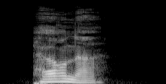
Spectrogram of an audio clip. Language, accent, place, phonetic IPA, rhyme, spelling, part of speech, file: German, Germany, Berlin, [ˈhœʁnɐ], -œʁnɐ, Hörner, noun, De-Hörner.ogg
- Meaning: nominative/accusative/genitive plural of Horn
